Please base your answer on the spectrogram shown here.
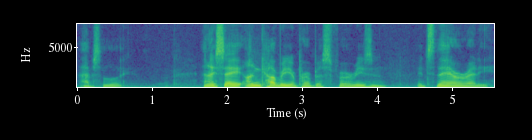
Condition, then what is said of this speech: Parkinson's disease. I went to speech therapy and they said I didn't need it.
